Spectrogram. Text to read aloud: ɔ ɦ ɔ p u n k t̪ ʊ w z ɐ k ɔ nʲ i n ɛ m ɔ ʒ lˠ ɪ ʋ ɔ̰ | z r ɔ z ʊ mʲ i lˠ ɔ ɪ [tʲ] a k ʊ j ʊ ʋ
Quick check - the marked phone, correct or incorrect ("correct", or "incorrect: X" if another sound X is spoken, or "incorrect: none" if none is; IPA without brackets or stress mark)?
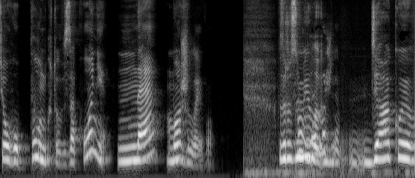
incorrect: dʲ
